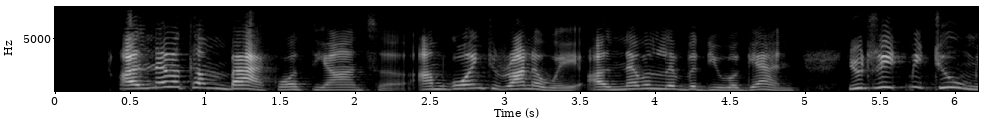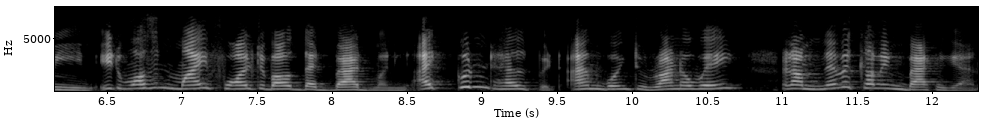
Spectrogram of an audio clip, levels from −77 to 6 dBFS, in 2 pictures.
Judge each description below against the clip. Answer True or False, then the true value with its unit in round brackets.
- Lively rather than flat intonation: True (6.1 semitones)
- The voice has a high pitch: True (305 Hz)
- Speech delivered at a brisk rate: True (230 wpm)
